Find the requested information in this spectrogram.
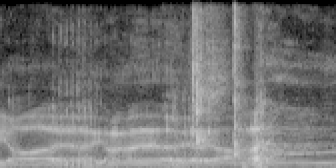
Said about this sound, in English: I was possessed by a burp demon.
